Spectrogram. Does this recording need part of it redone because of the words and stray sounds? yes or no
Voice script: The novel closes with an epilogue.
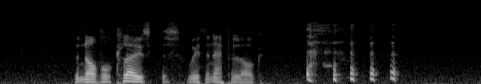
yes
